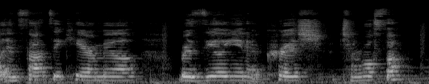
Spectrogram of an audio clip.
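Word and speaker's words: Cheirosa: And this is pistachio and salted caramel Brazilian crush charosa. I don't know how to say the name. C-H-E-I-R-O-S-A, charosa. I know you're supposed to roll the R's.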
